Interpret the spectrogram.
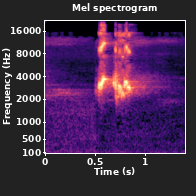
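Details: Brief, ringing two-note whistled phrase of a red-whiskered bulbul from Cao Bằng, Vietnam, sharp and loud against a quiet background.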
